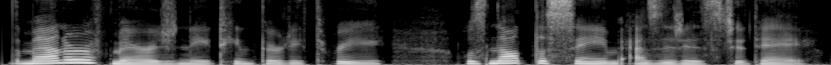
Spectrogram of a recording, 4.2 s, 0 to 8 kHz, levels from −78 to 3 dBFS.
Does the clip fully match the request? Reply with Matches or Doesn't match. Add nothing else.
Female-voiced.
Matches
